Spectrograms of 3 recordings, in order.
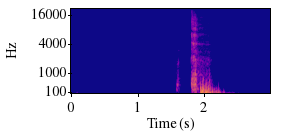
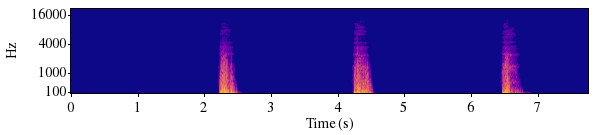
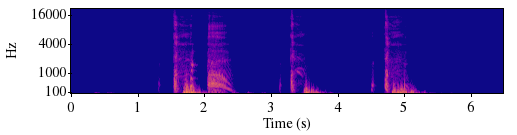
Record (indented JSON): {
  "cough_length": "3.0 s",
  "cough_amplitude": 7239,
  "cough_signal_mean_std_ratio": 0.27,
  "exhalation_length": "7.8 s",
  "exhalation_amplitude": 32767,
  "exhalation_signal_mean_std_ratio": 0.22,
  "three_cough_length": "6.5 s",
  "three_cough_amplitude": 6924,
  "three_cough_signal_mean_std_ratio": 0.36,
  "survey_phase": "beta (2021-08-13 to 2022-03-07)",
  "age": "18-44",
  "gender": "Female",
  "wearing_mask": "No",
  "symptom_none": true,
  "smoker_status": "Never smoked",
  "respiratory_condition_asthma": false,
  "respiratory_condition_other": false,
  "recruitment_source": "REACT",
  "submission_delay": "3 days",
  "covid_test_result": "Negative",
  "covid_test_method": "RT-qPCR"
}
